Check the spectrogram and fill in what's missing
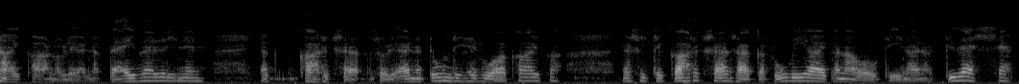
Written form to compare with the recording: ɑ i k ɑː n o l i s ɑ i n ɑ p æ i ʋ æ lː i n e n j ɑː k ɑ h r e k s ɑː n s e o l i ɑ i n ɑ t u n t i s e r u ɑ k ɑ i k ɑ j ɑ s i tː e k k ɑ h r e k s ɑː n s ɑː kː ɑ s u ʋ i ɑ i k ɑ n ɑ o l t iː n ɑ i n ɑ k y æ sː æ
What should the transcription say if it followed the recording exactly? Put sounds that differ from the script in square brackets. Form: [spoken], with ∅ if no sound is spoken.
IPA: ɑ i k ɑː n o l i [∅] ɑ i n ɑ p æ i ʋ æ lː i n e n j [ɑ] k ɑ h r e k s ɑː n s e o l i ɑ i n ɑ t u n t i s e r u ɑ k ɑ i k ɑ j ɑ s i tː e k k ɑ h r e k s ɑː n s ɑː kː ɑ s u ʋ i ɑ i k ɑ n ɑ o l t iː n ɑ i n ɑ [t] y æ sː æ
